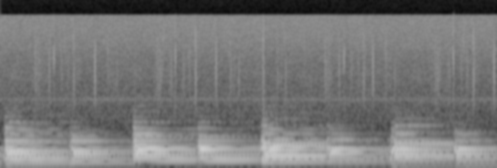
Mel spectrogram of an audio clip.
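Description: Background music: a gentle solo piano playing soft chords, one struck about every second and left to ring and die away.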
